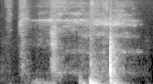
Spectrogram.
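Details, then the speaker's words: An adult man with a chest cold lingering since Christmas Day, about a week, gives two short, low, chesty cough bursts after a faint throaty rumble. "On Christmas Day, I came down with a a chest cough as you can probably hear. And I'm It's still lingering since Christmas Day, right?"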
